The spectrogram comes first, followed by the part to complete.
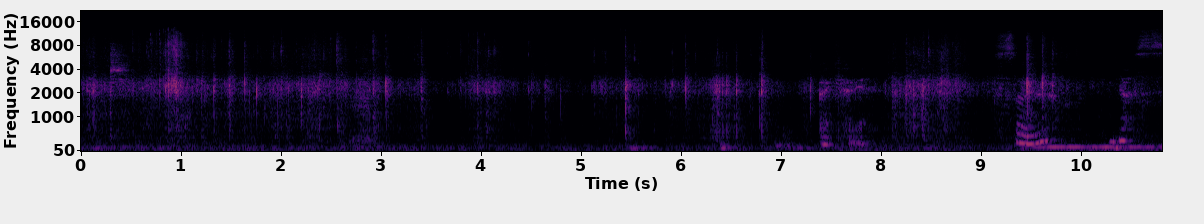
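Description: Dried flower stems and foliage crinkling and crackling, with many small irregular clicks, as twine is wrapped and tied around the bouquet's stems.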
